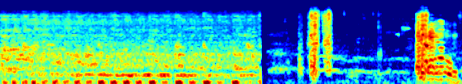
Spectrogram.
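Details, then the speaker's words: Yamaha Mio scooter, braking while revving: engine runs rough with fast, coarse rattle from the CVT belt drive, then cuts off; cause unconfirmed. "Ketika sudah hidup lalu kita coba ngerem sambil ngegas, ada bunyi aneh di bagian CVT kayak gitu."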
